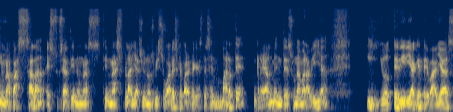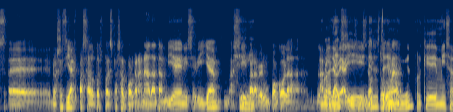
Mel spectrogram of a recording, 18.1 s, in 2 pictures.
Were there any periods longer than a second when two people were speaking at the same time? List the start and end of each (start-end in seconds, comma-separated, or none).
15.4-17.2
